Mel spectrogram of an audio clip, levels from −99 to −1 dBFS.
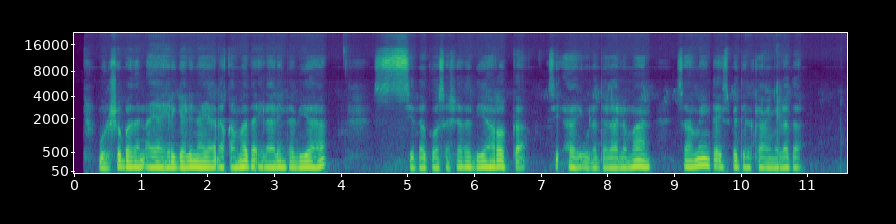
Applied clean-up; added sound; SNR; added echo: none; none; none; none.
